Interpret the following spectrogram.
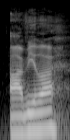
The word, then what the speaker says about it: Avila: Rams would take um not that they took evilia right is that how I pronounce it Avila yeah I don't think they were gonna take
